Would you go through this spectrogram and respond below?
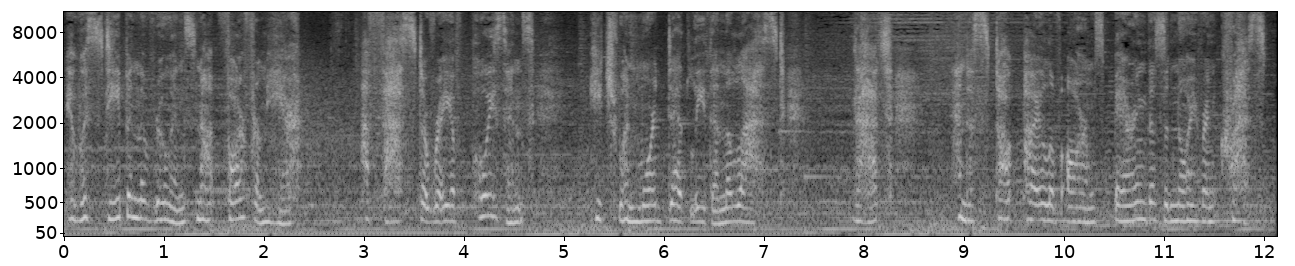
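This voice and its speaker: A high-pitched young heroine voiced by a woman, earnest and devout, pleads with brave insistence. It sounds like fantasy game acting, set over clear music. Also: fairly even intonation, measured pace, lightly acted. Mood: urgent, insistent.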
